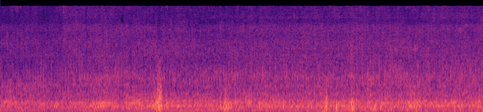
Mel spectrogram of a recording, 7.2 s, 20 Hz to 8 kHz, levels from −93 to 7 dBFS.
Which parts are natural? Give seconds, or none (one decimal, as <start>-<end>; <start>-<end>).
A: 2.0-3.3; 4.0-5.2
